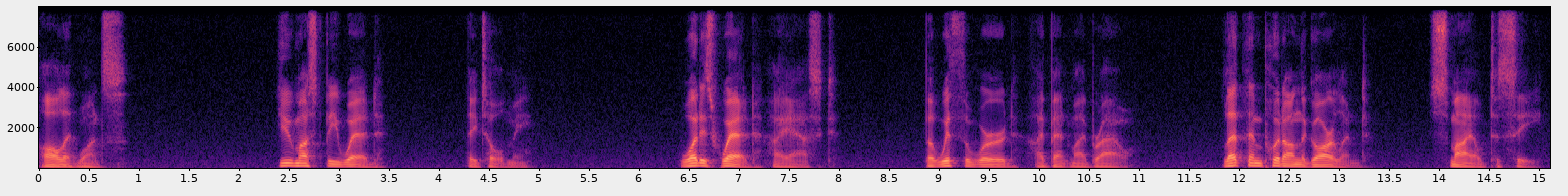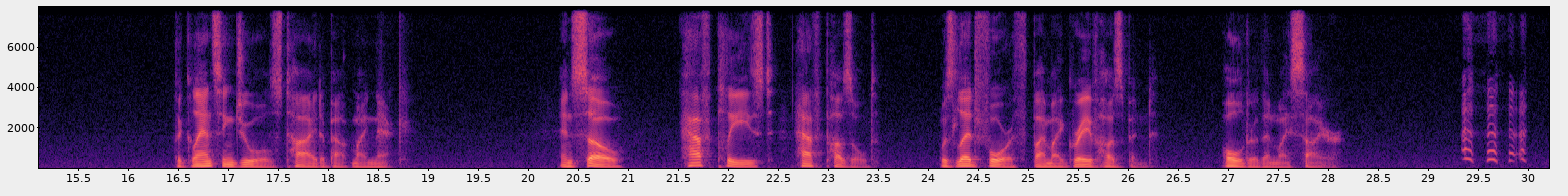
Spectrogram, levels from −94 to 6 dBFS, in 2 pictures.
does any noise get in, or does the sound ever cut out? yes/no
yes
